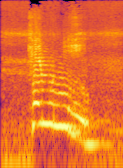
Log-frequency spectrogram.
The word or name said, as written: kemuni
